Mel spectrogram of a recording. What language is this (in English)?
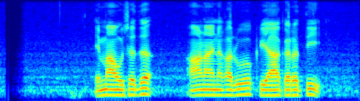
Sinhala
